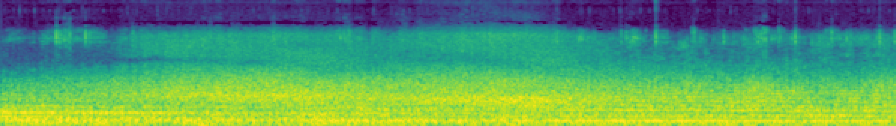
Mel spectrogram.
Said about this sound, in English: Fuck you, slow ass helicopter.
